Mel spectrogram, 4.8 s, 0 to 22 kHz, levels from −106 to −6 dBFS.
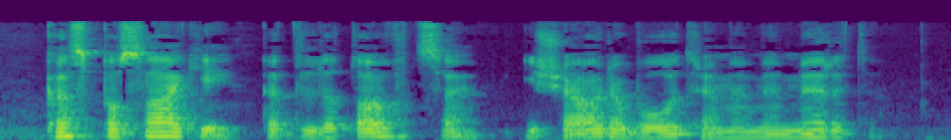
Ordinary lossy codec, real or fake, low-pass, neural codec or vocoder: MP3, 48 kbps; real; 14.4 kHz; none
